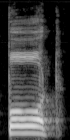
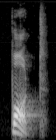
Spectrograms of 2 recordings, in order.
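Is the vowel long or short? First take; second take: long; short. First: The vowel is drawn out long. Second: The vowel is clipped short. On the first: The speaker calls it wrong. "It is not pot" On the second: The speaker calls it right. "It is short"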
